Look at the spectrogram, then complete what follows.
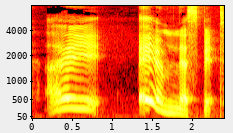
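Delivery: very high, halting, faltering, unpracticed voice. Reading a story aloud, an old man unused to speaking: faltering voice. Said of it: "in a faltering voice".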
